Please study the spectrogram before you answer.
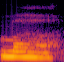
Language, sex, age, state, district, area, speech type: Sindhi, female, 30-45, Delhi, South Delhi, urban, spontaneous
